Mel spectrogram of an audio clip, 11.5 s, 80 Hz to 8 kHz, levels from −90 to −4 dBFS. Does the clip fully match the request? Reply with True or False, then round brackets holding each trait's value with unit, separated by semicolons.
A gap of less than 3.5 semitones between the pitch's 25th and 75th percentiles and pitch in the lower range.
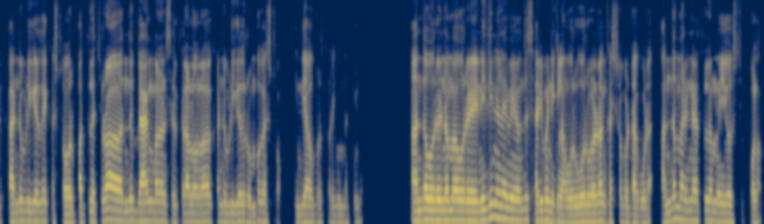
True (3.1 semitones; 120 Hz)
